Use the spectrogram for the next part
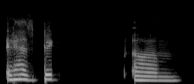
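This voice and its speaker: A woman's voice: medium pitch, fairly even intonation, slow pace, a little mellow, no echo. A woman working as a medium, chatting casually on a podcast and passing on messages in a playful way. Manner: relays messages from the spirit world, chatty and playful.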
